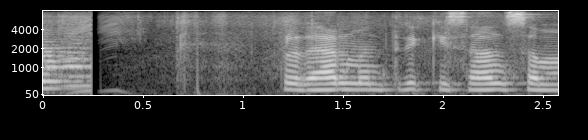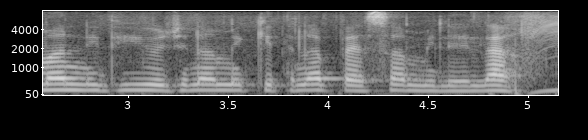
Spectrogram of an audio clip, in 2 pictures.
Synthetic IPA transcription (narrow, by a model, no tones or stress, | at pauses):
pɾɐd̪ʱaːnmə̃nt̪ɾikɪsaːnsɐmːaːnːɪd̪ʱijoːd͡ʒnamẽkɪt̪napɛːsamɪleːlaː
